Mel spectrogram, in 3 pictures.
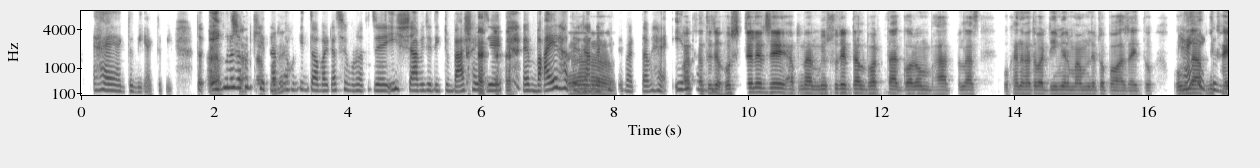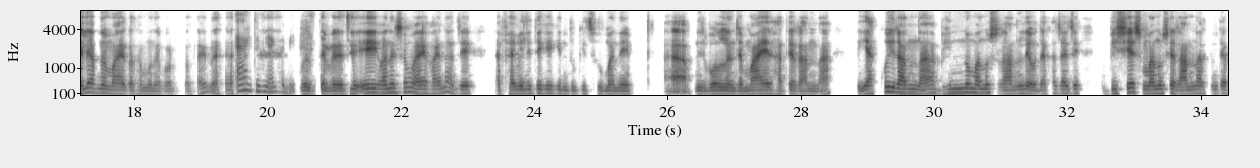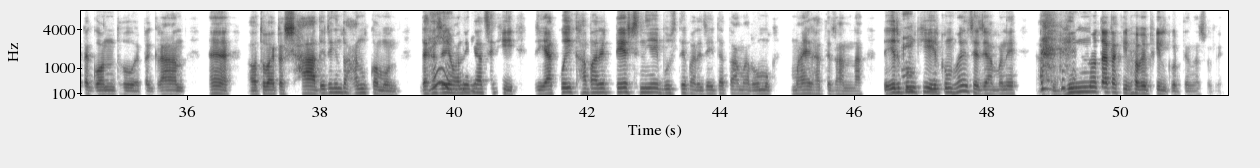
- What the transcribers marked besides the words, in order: laughing while speaking: "ইশ! আমি যদি একটু বাসায় যেয়ে এ মায়ের হাতের রান্না খেতে পারতাম"; laugh; other background noise; laughing while speaking: "না?"; chuckle; chuckle; laughing while speaking: "ফিল"
- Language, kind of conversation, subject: Bengali, podcast, কোন খাবার তোমাকে একদম বাড়ির কথা মনে করিয়ে দেয়?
